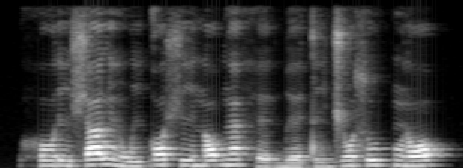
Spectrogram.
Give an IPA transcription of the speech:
h o˧ ɾ i˨ ʃ a˧ l ĩ˨ w i˨˦ ɡ ɔ˦ ʃ i˧ n ɔ˦ ɡ ɛ̃˦˨ h e˨ ɡ͡b e˨ t i˨˦ d͡ʒ o˦ s u˦ k ũ˧ ɾ ɔ˦

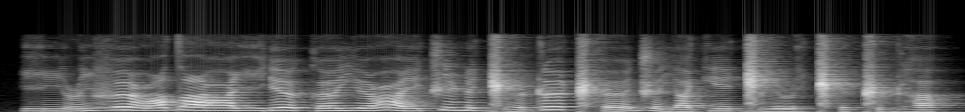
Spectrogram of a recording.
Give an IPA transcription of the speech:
ɦ iː˩ ɹ i˧ v œː˥˩ ʕ y˥ dˤ eː˧ ʕ i˧ ɦ i̤˩˥ ɾʲ œː˥˩ k œː˧ j ø˩˥ ʕ eː˩˥ t͡ʃ iː˧ ɳ e˩ ɡ͡ǁ œː˩˥ ʈ œː˥ ǁʰ œː˩˥ d͡ʒ œ˩ j a˧ kʲ eː˧ ɡ͡ǁ eː˩ ɹ e̤˩ ǁʰ ø˩˥ ǁ y˩ ɖʱ a˥˩

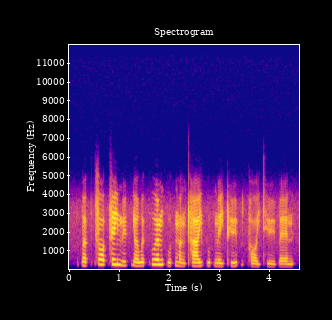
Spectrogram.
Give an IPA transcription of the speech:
p ɐ˨ k̚ t͡s ɔː˥ t̚ s e˥ j m yː˨˥ k̚ j ɐ˨˧ w ɵ˨˥ t̚ kʷ œː˥ m kʷ ɐ˨˥ k̚ m ɐ˨˩ ŋ t̪ʰ aː˨˧ j kʷ ɐ˨ k̚ m e˨˩ j pʰ yː˨˥ p̚ ɵ˥ t̚ h ɔː˨˩ j t̪ʰ yː˨˩ p ɛː˨ n

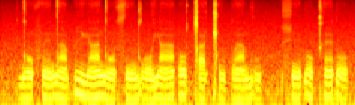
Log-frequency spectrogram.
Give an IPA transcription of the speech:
d õ˨˩˦ f ẽ˨˩˦ d ã˨˩˦ p i˥˨ j ã˨˦ d õ˩ s ĩ˨˩˦ d w o˨˩˦ j ã˨˦ | o˥˨ ǀ a˨˦ ǁ ɯ˩ p l ã˨˩˦ b u˩ | x ĩ˨˩˦ ɗ o˨˩˦ kʰ ɛ̃˨˦ ɗ o˩

